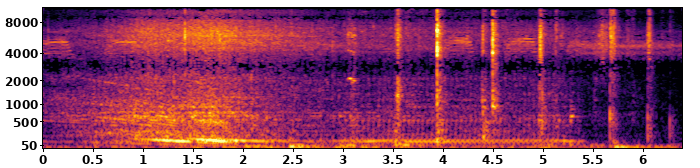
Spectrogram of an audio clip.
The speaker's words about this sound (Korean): 질문에 대답이라도 하듯 흰색 경차가 하나 들어오더니 꼬마 앞에 섰다. 체구 큰 남자가 차에서 내렸다.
